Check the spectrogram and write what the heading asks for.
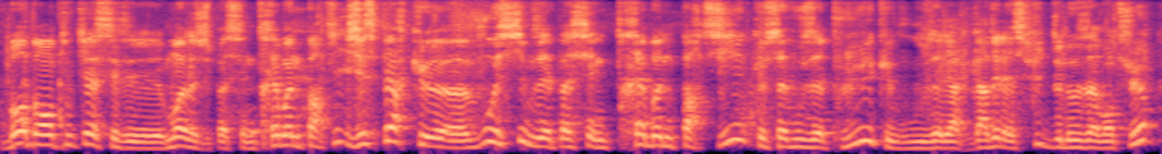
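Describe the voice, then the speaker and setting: A man's voice: a little high, very animated, quick pace, hardly any pauses, a little mellow. A young man narrating as game master of a tabletop role-playing game, hesitant with many fillers.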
